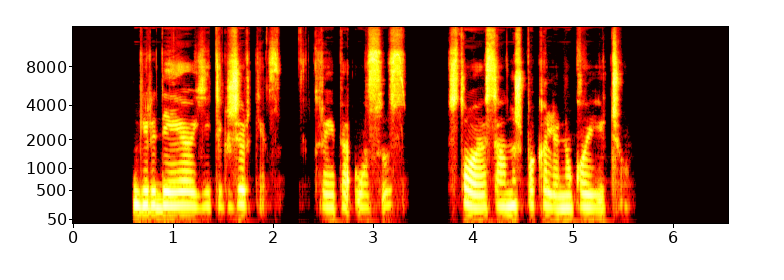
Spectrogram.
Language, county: Lithuanian, Kaunas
